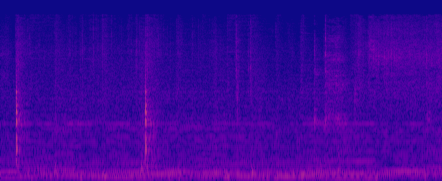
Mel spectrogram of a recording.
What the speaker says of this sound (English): So while that's browning, just cut up an onion here.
